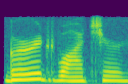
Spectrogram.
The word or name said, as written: bird-watcher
